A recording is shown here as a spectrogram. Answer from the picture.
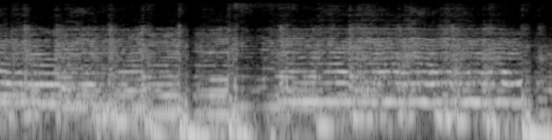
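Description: Live garba band playing an instrumental passage: a held melody line over a repeating drum pattern, with no singing.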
